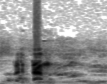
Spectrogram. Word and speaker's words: pertama: Final a is usually pronounced as a schwa in Malay, at least in Malaysia. A couple more examples. Saya, meaning I, is pronounced saya. And pertama, meaning first, is pronounced pertama.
